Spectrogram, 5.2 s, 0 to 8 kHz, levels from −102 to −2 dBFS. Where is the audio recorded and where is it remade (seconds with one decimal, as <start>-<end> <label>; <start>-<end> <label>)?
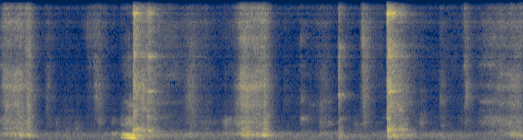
0.0-5.2 remade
